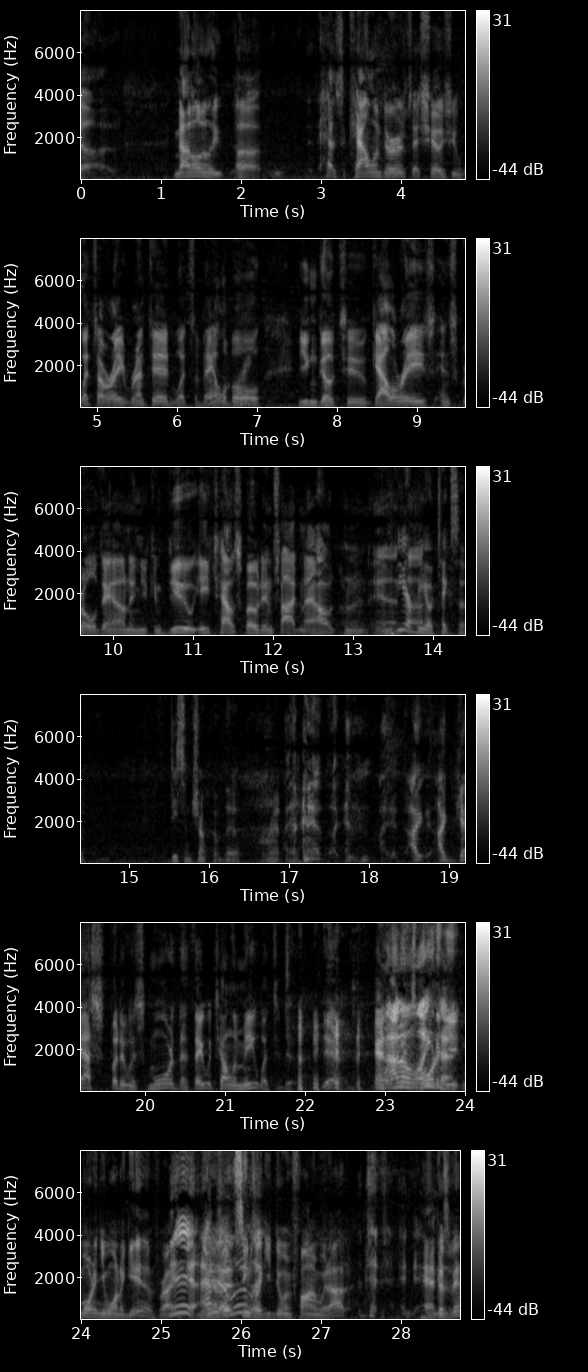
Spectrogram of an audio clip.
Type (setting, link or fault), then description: setting, busy venue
